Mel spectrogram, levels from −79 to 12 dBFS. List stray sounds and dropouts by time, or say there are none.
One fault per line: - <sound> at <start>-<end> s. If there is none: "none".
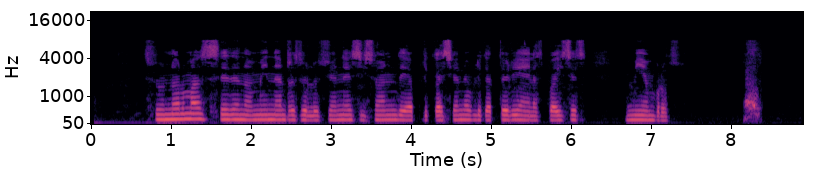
- bark at 8.2-8.4 s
